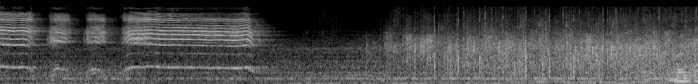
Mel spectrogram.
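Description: A high, wavering tone sounds briefly, then a theme park show audience at Universal Studios Japan breaks into steady, fairly soft applause that carries on to the end.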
